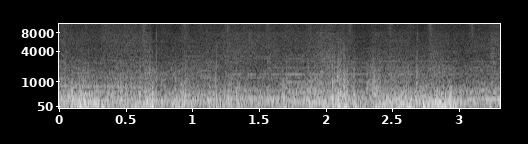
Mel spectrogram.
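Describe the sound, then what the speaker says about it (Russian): Rough sea on a dive trip at the Similan Islands, Thailand: continuous loud wash of waves and water with wind buffeting the microphone, steady throughout with no speech. "не слишком спокойная у нас вода и море"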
